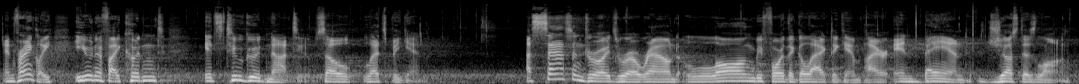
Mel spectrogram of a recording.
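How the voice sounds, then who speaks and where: A man's voice: mid-range voice, lively intonation, measured pace, fairly bright tone. Man playing a pompous professor in a reverberant cave. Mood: amused, lecturing. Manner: dramatic, self-amused, breezily dismissive. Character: pompous, washed-up holodrama star turned cowardly, flippant professor. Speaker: lecturer in a fictional audio drama. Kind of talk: comic theatrical lecture narration. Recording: long cave reverb, background ambience noise.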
